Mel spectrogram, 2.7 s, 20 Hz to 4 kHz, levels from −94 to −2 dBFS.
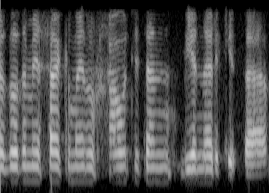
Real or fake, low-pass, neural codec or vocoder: fake; 3.6 kHz; vocoder, 44.1 kHz, 128 mel bands every 512 samples, BigVGAN v2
